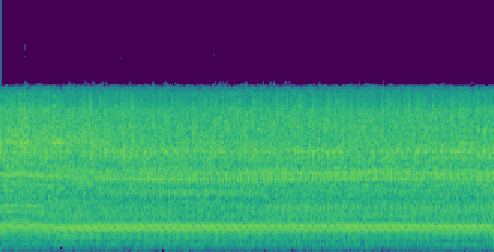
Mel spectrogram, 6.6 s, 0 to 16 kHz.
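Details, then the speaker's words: Nissan 9.8 outboard, first start on third pull, cold day, choke on, water flowing: low slightly uneven idle pulsing about four beats a second; idling rough and a little low. "So, started on the third pull. It runs. It's a little rough."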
